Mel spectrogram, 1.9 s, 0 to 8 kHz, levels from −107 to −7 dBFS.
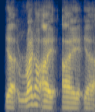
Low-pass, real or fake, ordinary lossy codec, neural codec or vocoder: none; fake; none; codec, 16 kHz, 4.8 kbps, FACodec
